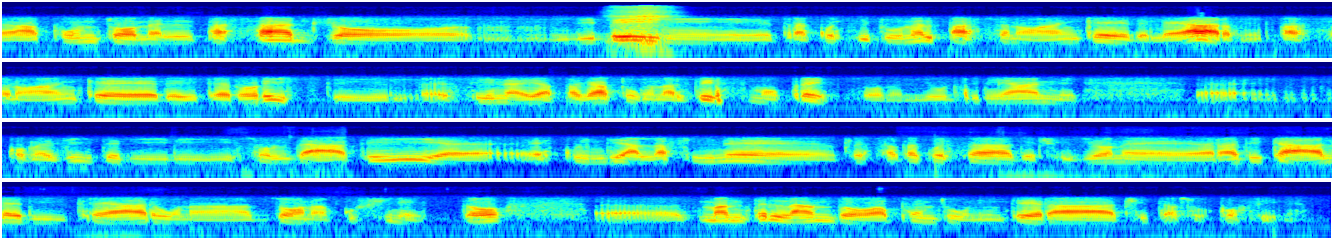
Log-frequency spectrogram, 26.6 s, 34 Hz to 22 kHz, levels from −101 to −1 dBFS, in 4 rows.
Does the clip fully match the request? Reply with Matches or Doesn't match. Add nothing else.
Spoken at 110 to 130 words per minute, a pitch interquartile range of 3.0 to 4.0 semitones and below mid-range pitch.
Matches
